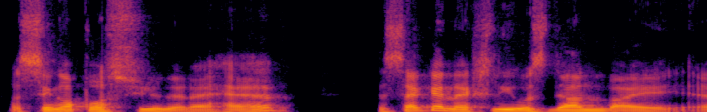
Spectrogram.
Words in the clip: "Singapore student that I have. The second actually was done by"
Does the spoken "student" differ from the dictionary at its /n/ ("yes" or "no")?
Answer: yes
